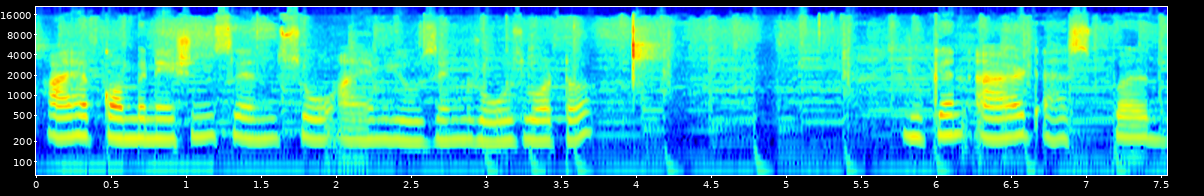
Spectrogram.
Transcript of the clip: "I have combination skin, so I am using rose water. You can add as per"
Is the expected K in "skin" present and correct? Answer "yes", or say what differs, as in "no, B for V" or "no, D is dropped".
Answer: no, K is dropped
